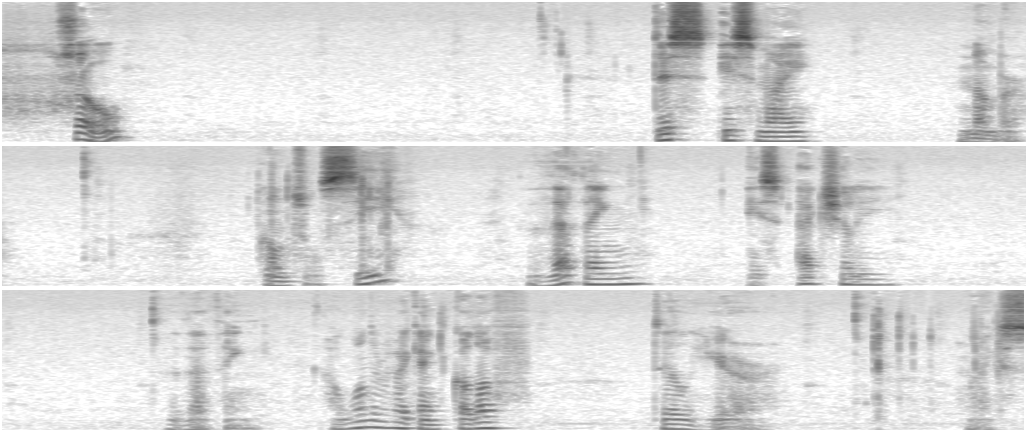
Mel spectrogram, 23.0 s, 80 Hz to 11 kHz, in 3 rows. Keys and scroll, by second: 10.3 ctrl+c, 22.6 ctrl+v.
